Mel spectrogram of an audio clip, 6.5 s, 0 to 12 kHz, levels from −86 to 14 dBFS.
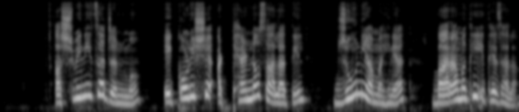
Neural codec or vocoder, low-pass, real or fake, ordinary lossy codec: none; 10.8 kHz; real; none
